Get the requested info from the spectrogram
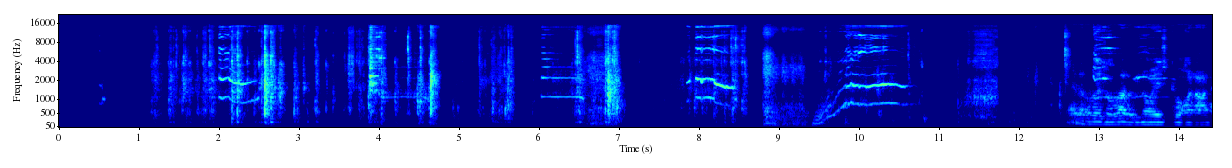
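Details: Mother cat with her three young foster kittens at breakfast indoors, a little growly because of noise outside: a string of short squeaky meows and chirps amid clattering, ending in a low rumbling growl.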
